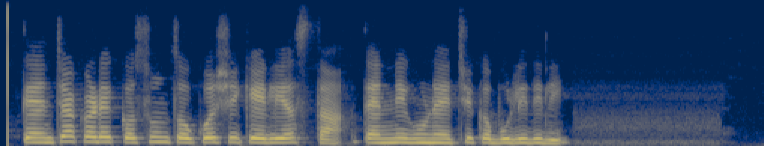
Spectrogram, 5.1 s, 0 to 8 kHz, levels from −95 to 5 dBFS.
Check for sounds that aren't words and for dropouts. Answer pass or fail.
pass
